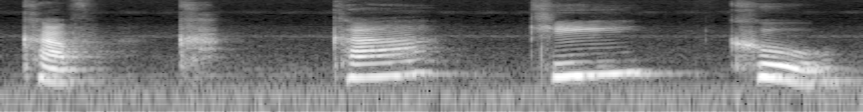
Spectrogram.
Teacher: kaf itu dia pangkal lidah bagian tengah dan langit mulut bagian tengah ya. Jadi dia udah mau ke tengah.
